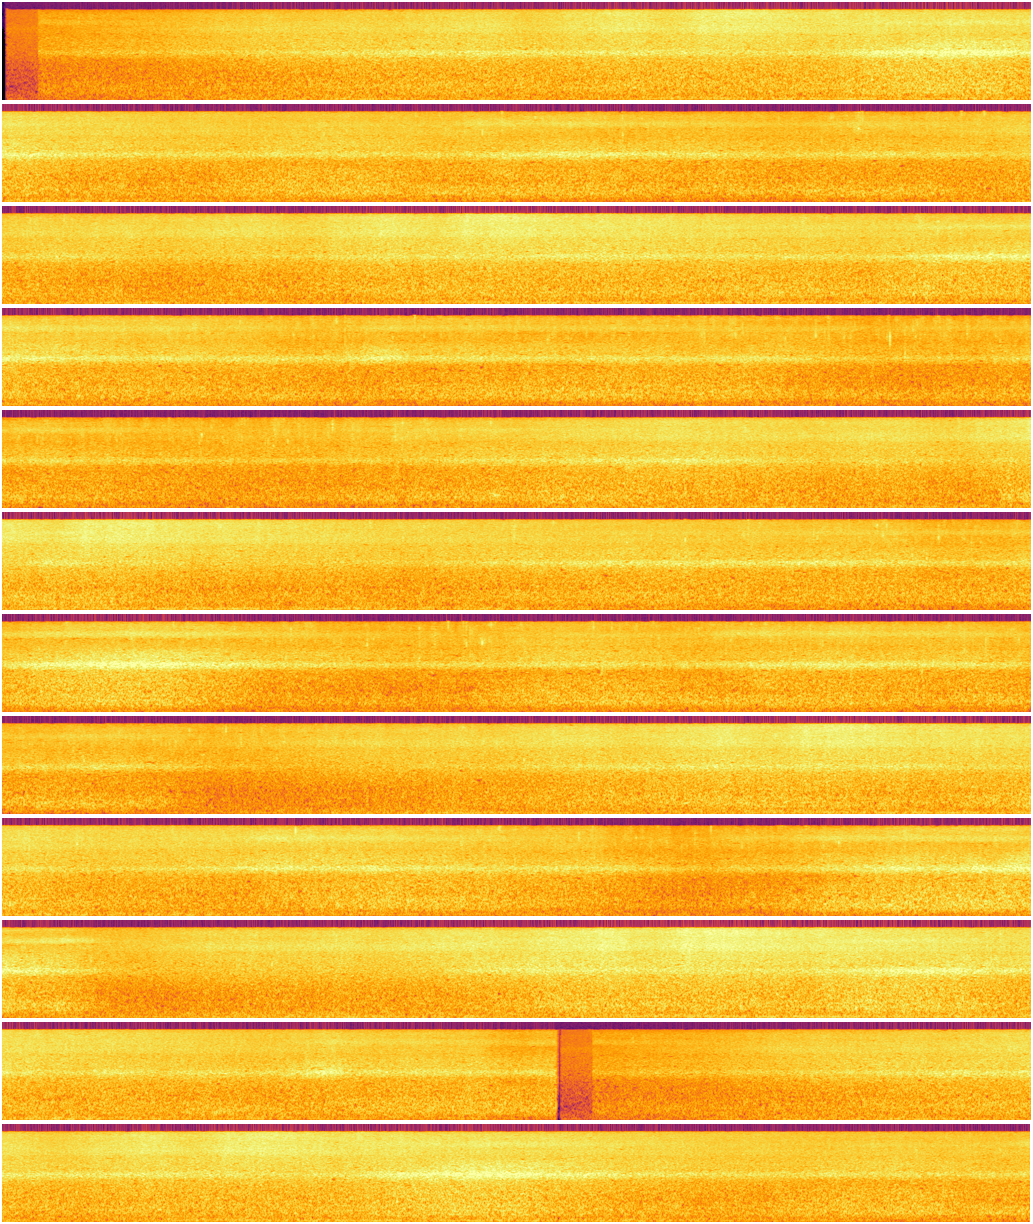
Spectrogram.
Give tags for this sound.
sand
ocean
surf
ocean-sounds
beach
waves
water
sea-waves
coast
seaside
shore
sea
wave

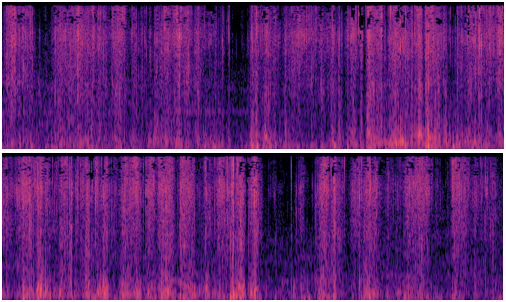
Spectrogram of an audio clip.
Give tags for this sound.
bag
plastic
rustling
trash-bag

